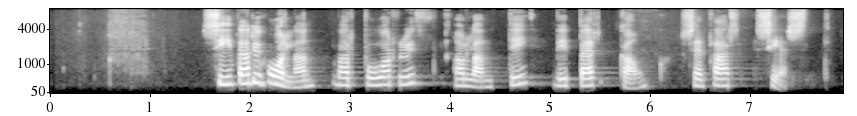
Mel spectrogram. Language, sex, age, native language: Icelandic, female, 70-79, Icelandic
